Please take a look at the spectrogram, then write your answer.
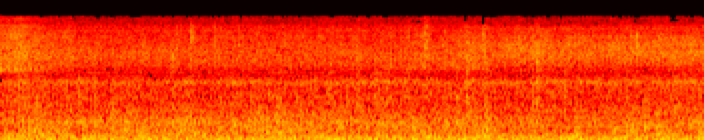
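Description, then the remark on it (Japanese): A train on the Kisei Line in Wakayama Prefecture, Japan, runs along the rails as a typhoon approaches with heavy rain, giving a steady, loud, unbroken rumble and roar that holds constant throughout, with no voices and no distinct clacks standing out. “この列車におきましても紀伊国線内雨によります規制また運転の見合わせ等発生する恐れがございます。”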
